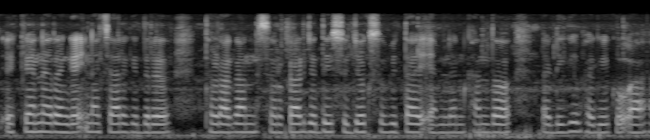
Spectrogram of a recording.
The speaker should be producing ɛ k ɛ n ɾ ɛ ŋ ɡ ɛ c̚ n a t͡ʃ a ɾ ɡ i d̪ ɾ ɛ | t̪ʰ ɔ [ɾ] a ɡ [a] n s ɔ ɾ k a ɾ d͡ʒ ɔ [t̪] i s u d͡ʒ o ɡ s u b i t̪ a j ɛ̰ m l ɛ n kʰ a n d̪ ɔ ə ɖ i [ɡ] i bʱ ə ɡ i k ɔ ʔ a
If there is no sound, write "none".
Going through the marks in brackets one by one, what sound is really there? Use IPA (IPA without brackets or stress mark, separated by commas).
ɽ, a, d̪, ɡ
